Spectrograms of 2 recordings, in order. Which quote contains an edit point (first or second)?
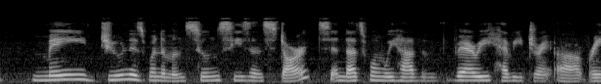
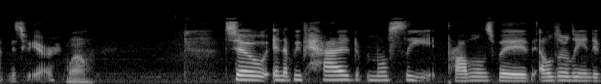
second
